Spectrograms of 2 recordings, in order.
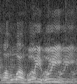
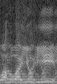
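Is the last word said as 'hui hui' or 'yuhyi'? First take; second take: hui hui; yuhyi. First: The last word is said as 'hui hui'. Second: The last word is said as 'yuhyi'. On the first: The speaker calls it wrong. "यू ही को हुई हुई कहते हैं" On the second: The speaker calls it right. "बोलो"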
